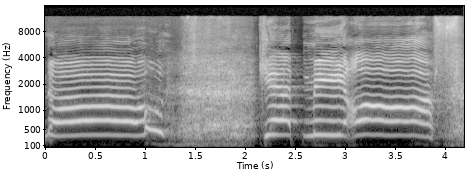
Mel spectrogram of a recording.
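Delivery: high, slow, crying shout; a scared child begging to stop; terrified kid. Retold or imitated. Son on the dark roller coaster, terrified crying shout. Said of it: "And he's going".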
